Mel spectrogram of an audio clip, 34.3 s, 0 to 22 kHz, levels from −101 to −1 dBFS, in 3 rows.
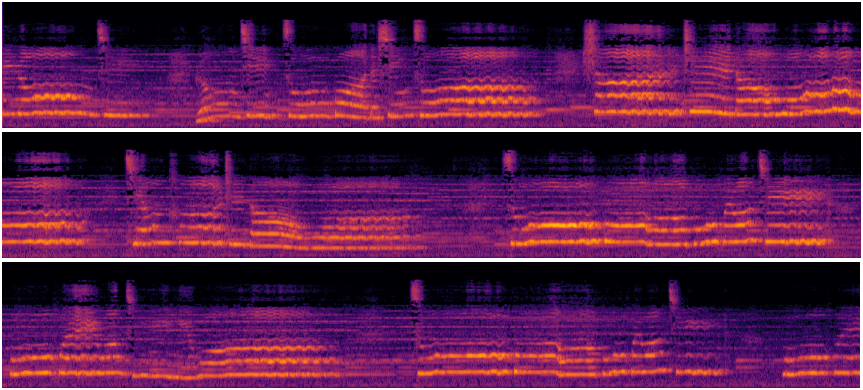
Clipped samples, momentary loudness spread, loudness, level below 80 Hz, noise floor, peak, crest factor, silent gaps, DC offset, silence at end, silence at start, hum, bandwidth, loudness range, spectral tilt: under 0.1%; 13 LU; -30 LUFS; -76 dBFS; -58 dBFS; -12 dBFS; 18 dB; none; under 0.1%; 0 s; 0 s; none; 12 kHz; 10 LU; -2 dB/octave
